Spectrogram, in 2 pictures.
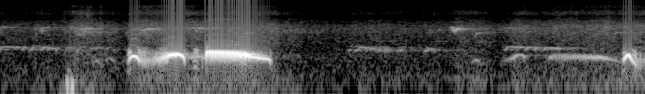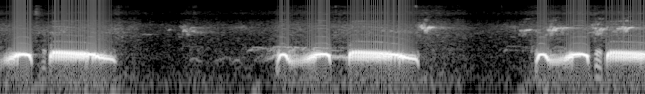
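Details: Spotted dove serving as a decoy for wild doves repeats its cooing phrase four times, about every two to three seconds: short hooked notes leading into a long, falling coo, with quieter coos and faint high chirps between.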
